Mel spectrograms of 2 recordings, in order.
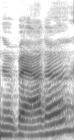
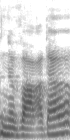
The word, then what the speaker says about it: Nevada: yeah, because everyone says Nevada all the time, and that is not right.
